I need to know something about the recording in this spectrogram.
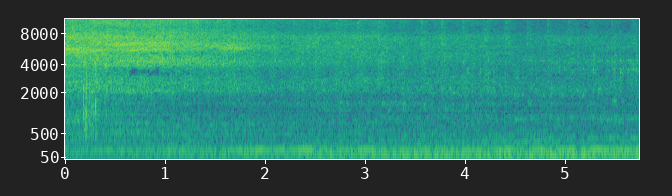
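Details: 1974 Pontiac Grand Am sedan, original 400 V8 with only a rebuilt carburetor, heard at the engine compartment: low, steady idle rumble, no miss, tick or stumble; healthy engine.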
